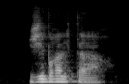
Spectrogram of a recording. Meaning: Gibraltar (a peninsula, city, and overseas territory of the United Kingdom, at the southern end of Iberia)
- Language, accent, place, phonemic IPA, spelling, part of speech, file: French, France, Paris, /ʒi.bʁal.taʁ/, Gibraltar, proper noun, LL-Q150 (fra)-Gibraltar.wav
